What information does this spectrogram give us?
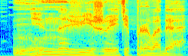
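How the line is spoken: Grumbling mutter. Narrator (Russian): бурчал главный инженер

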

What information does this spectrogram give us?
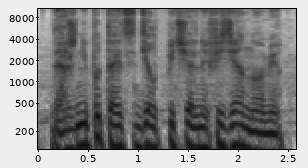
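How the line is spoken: Whispered. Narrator (Russian): прошептал кто-то из знакомых

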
